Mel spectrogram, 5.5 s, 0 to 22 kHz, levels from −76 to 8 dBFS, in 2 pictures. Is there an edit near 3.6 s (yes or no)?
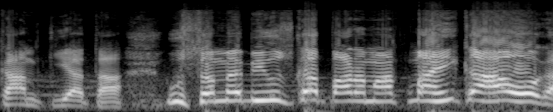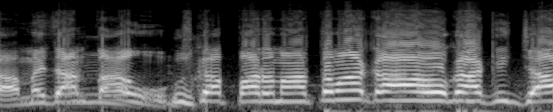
yes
